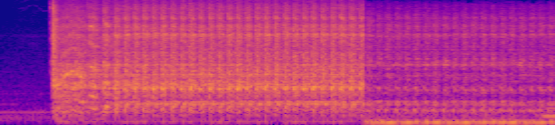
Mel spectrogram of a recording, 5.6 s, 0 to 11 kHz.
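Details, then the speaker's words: 2006 Chevy Tahoe 5.3 LS with a stalling problem, cranking with a test light on the coil circuit to check for power. Steady fast cranking at about three and a half beats a second that never fires: crank, no start. "so that's in now so if I crank it we if we have if we have power to the coil that should light up if not we don't have power to the coil in that's where we're at right"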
